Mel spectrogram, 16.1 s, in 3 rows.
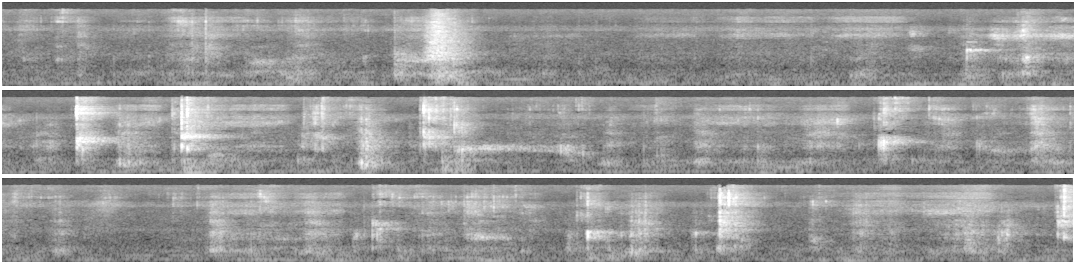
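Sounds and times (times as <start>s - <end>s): close chewing with crisp crunches: 0.0s - 16.0s
wet mouth sounds: 4.6s - 10.7s.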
